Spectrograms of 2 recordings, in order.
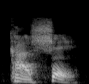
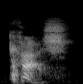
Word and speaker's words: cache: Many people innocently mispronounce that word as cachet. Cachet? No. You say cash.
